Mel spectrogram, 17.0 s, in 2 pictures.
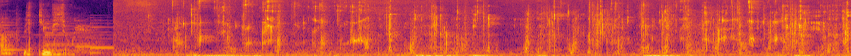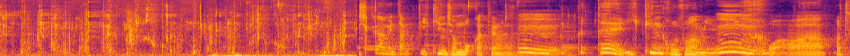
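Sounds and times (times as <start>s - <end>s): close chewing mouth clicks: 1.4s - 12.1s.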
